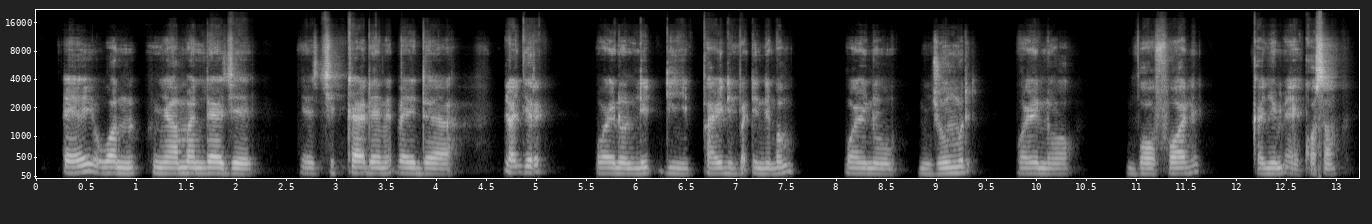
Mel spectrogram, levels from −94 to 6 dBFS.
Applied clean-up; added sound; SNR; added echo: none; none; none; none.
